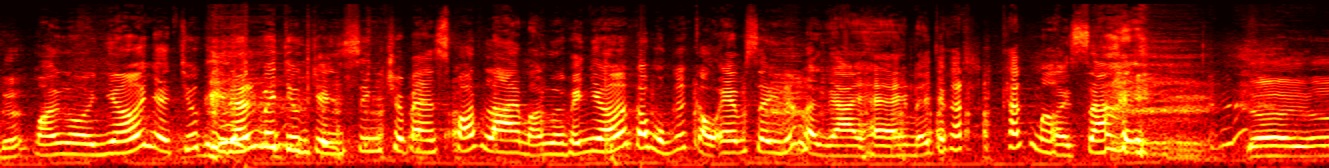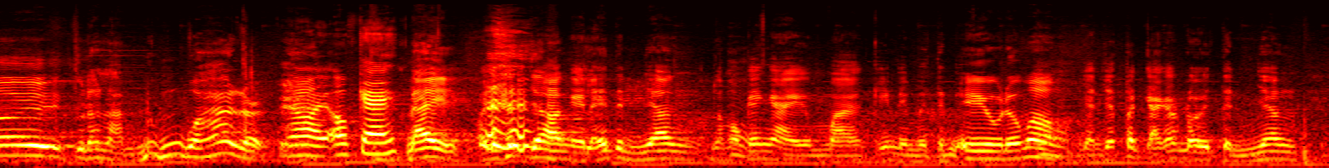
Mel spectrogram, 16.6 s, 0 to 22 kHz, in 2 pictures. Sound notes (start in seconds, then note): 9.7 laugh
